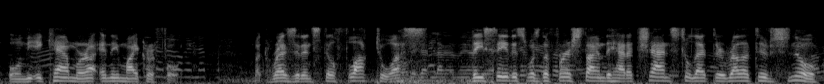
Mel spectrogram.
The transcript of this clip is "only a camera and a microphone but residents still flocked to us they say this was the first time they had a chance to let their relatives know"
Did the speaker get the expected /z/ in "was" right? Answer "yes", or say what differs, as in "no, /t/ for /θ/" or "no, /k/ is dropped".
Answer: yes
